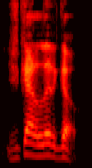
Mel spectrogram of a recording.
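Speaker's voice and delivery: playful mock ruling to the fans; Marvel talking. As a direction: lightly voice the studio closing the case. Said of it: "Marvel's way of saying".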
